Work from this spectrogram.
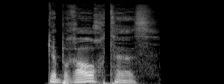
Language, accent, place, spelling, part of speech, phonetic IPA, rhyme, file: German, Germany, Berlin, gebrauchtes, adjective, [ɡəˈbʁaʊ̯xtəs], -aʊ̯xtəs, De-gebrauchtes.ogg
- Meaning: strong/mixed nominative/accusative neuter singular of gebraucht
